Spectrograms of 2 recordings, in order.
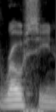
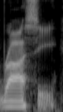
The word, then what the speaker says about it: Rossi: Marco came out and said my last name's actually pronounced Rossi, not Rossi.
